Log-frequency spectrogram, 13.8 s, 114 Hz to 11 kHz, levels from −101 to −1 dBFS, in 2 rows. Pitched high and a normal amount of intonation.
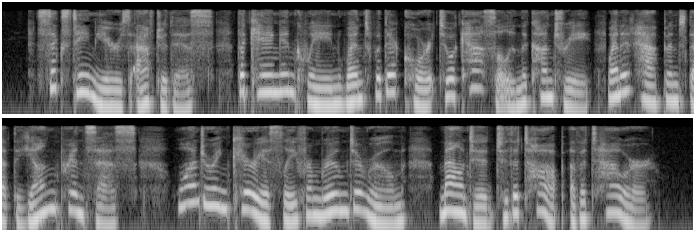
No: high, 200 Hz; wide, 7.8 semitones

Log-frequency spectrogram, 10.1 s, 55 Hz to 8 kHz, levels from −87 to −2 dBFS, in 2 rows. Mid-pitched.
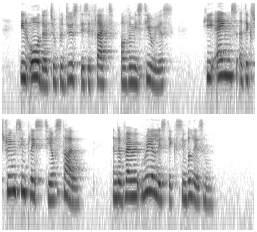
No: high, 230 Hz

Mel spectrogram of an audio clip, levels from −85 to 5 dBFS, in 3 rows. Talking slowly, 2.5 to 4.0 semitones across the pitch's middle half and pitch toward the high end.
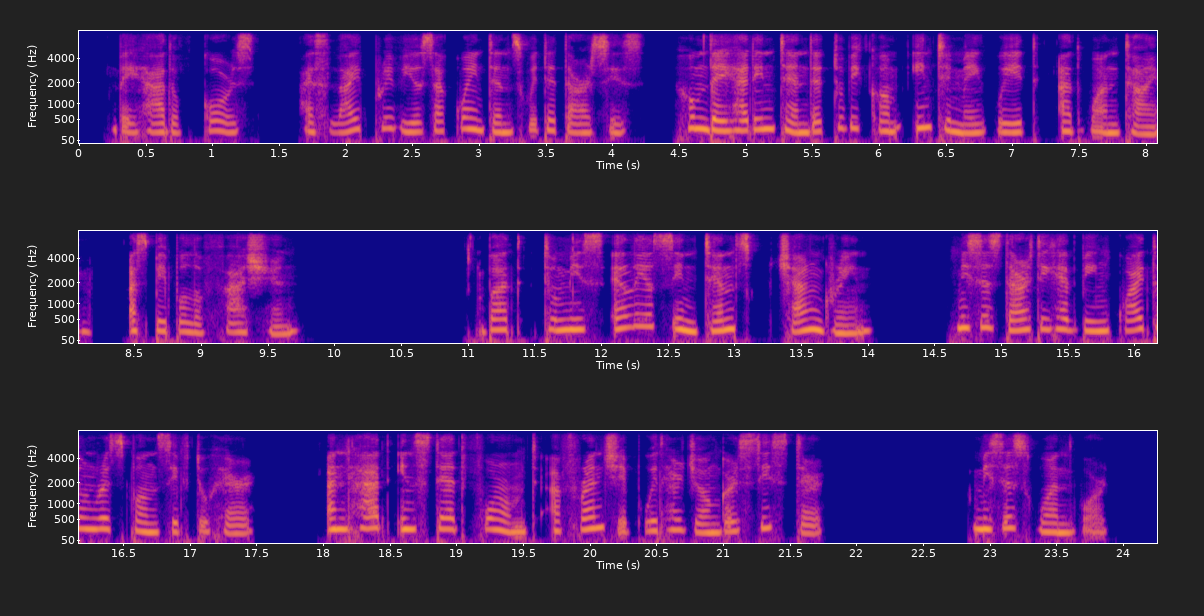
No: slow, 130 wpm; average, 4.6 semitones; high, 230 Hz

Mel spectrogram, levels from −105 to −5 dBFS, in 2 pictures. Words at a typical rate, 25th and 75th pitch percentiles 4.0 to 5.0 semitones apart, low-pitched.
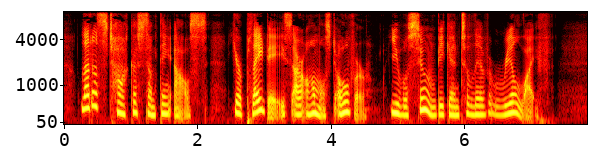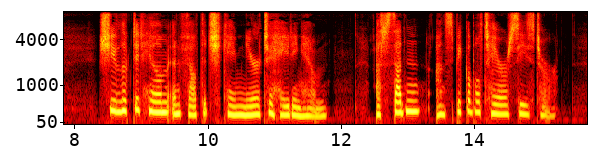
No: average, 150 wpm; average, 4.3 semitones; high, 205 Hz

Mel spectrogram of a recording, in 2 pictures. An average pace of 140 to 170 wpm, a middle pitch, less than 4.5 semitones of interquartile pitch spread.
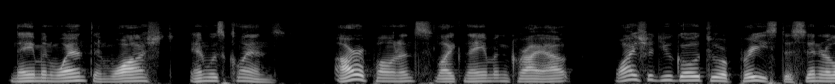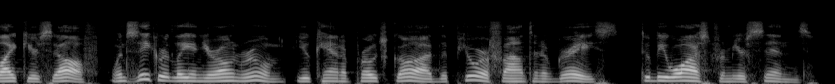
Yes: average, 160 wpm; medium, 150 Hz; average, 3.1 semitones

